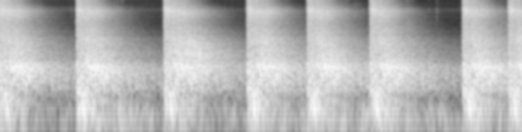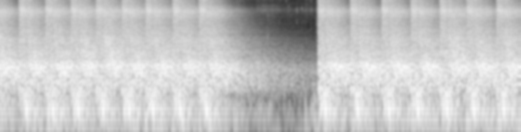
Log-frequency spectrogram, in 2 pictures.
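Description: AK-pattern firearm firing: seven single shots about a second apart, then a fast string of shots about six a second. After a brief pause near the eight-second mark, another fast string follows.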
